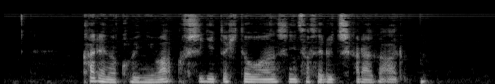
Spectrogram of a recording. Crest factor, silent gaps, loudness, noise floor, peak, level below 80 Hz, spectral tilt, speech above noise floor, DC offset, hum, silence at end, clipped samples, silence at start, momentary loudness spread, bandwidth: 18 dB; none; -25 LUFS; -57 dBFS; -8 dBFS; -54 dBFS; -4 dB/octave; 32 dB; under 0.1%; none; 0.65 s; under 0.1%; 0.2 s; 17 LU; 11.5 kHz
